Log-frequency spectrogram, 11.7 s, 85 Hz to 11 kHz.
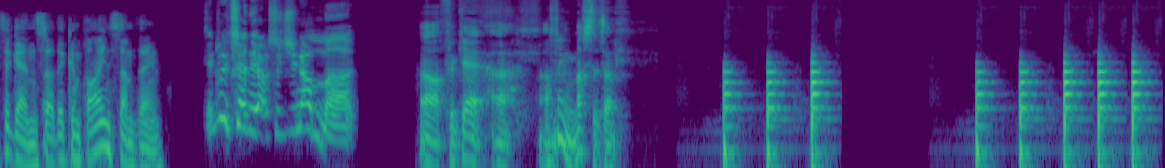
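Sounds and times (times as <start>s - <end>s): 
speech: 0.0s - 3.6s, 4.2s - 6.3s
sharp knocks: 7.3s - 8.4s, 9.8s - 11.6s.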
